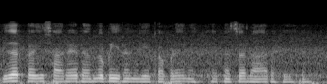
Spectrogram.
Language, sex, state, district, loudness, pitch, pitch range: Hindi, male, Gujarat, Valsad, -20 LUFS, 130 Hz, 125-140 Hz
